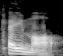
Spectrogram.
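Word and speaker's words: Chemarim: "And I will cut off the remnant of Baal from this place, and the name of the Kemarans," pronounced Kamar, "with the priests."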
